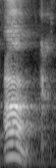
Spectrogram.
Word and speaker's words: ankh: It's an ankh. But you probably don't notice that we're making 3 sounds when we say ankh.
